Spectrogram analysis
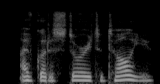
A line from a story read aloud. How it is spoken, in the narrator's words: he says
